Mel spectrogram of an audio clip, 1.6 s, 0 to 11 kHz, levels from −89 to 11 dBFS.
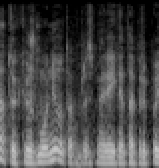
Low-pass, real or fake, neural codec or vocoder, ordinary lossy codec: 9.9 kHz; real; none; AAC, 64 kbps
